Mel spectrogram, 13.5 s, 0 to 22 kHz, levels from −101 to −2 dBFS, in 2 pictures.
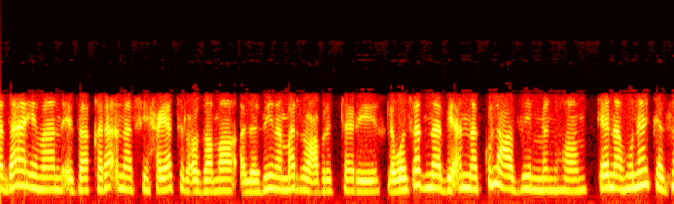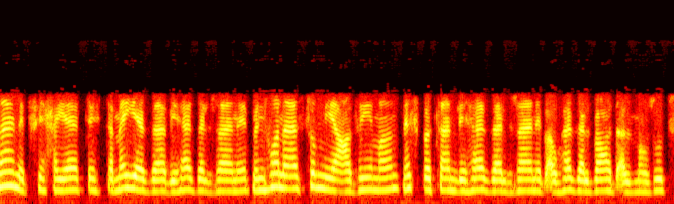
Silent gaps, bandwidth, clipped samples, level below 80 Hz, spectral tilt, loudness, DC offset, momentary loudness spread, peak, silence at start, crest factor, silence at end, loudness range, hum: none; 4.1 kHz; under 0.1%; -64 dBFS; -9 dB/octave; -17 LUFS; under 0.1%; 5 LU; 0 dBFS; 0 s; 16 dB; 0 s; 1 LU; none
